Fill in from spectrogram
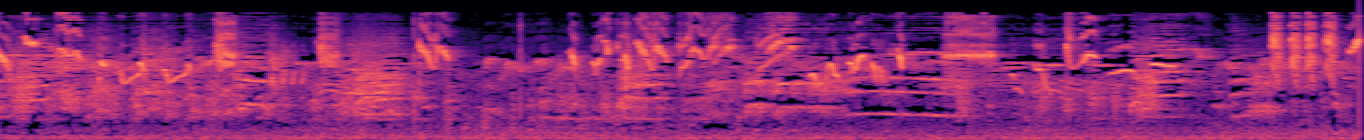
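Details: Tame Oriental magpie-robin in full song, spreading its wings and tail. Fast high upslurred whistles, sharp chips, and a few long level whistled notes mix in an energetic, many-voiced stream.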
